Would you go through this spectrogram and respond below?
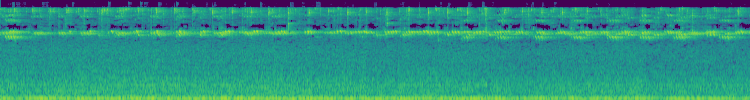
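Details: Continuous shrill cricket trilling, evenly sustained with faint rapid pulsation throughout, set against a low droning hum.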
